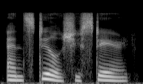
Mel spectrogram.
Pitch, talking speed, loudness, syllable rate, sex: 190 Hz, 165 wpm, -16 LUFS, 4.2 syllables/s, female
